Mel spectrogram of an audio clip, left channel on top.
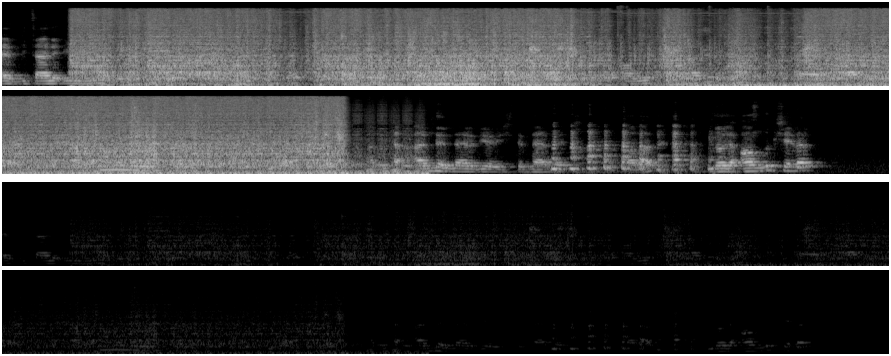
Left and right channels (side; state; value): right; quieter; 37.5 dB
